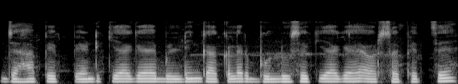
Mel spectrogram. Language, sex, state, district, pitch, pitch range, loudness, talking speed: Hindi, male, Jharkhand, Palamu, 130 Hz, 130-135 Hz, -16 LUFS, 220 wpm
